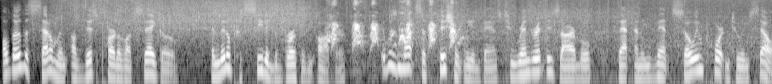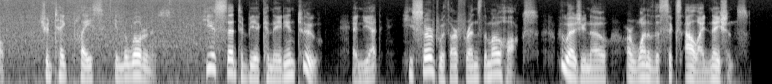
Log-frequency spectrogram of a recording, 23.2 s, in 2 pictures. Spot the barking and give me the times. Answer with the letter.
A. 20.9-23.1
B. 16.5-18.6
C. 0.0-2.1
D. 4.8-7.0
D.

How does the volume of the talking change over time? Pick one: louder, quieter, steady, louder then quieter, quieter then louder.
steady.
